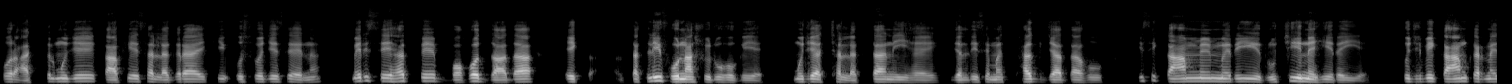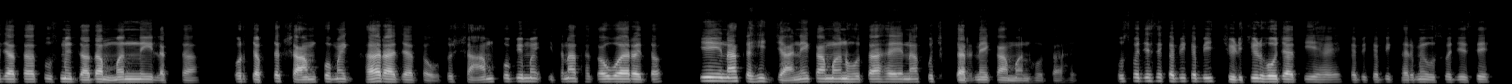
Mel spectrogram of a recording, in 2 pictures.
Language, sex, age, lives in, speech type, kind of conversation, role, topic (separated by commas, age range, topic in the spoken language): Hindi, male, 35-39, India, conversation, advice, user, मैं अपने स्वास्थ्य और व्यायाम के लिए समय कैसे निकालूँ?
